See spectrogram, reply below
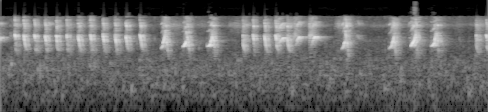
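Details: Master recording of a white-rumped shama for tutoring songbirds, with trickling water: a quick run of high clipped notes breaks into slower, louder, separate whistled strokes with short pauses between.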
